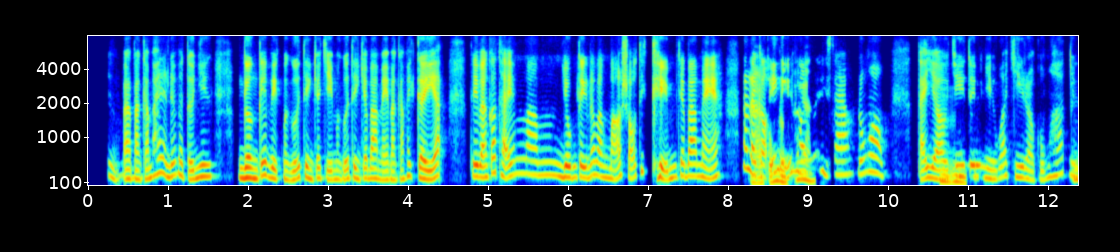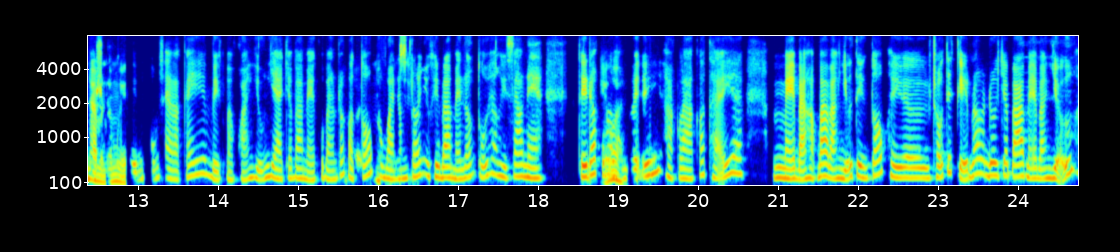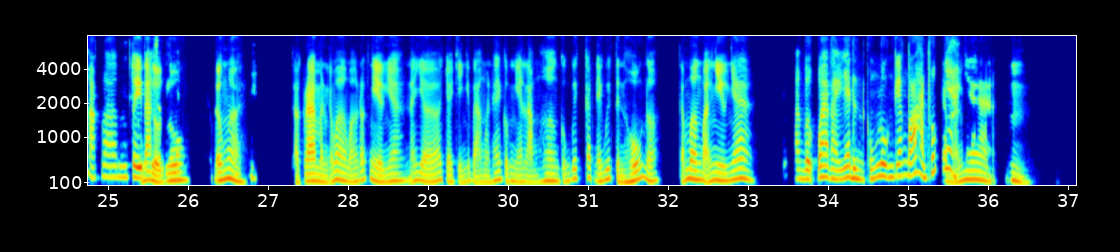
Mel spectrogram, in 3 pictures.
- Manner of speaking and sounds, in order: laughing while speaking: "kiệm"; tapping; other background noise; unintelligible speech
- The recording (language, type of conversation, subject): Vietnamese, advice, Làm sao để nói chuyện khi xảy ra xung đột về tiền bạc trong gia đình?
